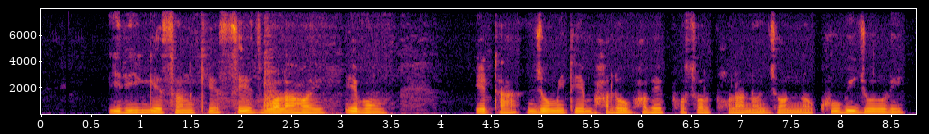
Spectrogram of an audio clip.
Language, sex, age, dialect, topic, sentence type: Bengali, male, 18-24, Standard Colloquial, agriculture, statement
